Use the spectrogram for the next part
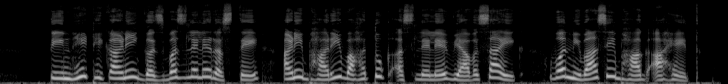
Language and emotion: Marathi, neutral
